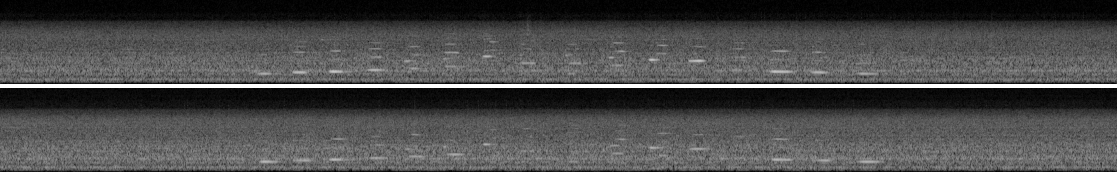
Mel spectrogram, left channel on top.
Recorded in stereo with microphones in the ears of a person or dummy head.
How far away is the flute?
About 1.6 m.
